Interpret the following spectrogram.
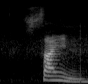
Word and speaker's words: sign: तो इसमें जी जो है साइलेंट रहेगा, यानी जी पढ़ा नहीं जाएगा, लिखा जाएगा लेकिन पढ़ा नहीं जाएगा।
